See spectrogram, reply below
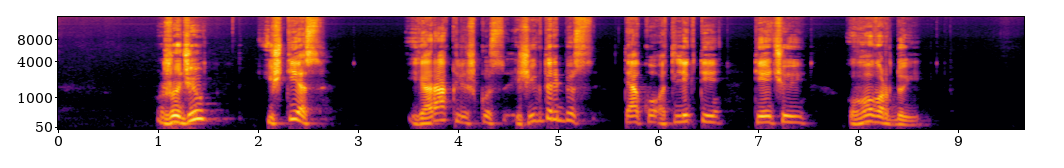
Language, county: Lithuanian, Kaunas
